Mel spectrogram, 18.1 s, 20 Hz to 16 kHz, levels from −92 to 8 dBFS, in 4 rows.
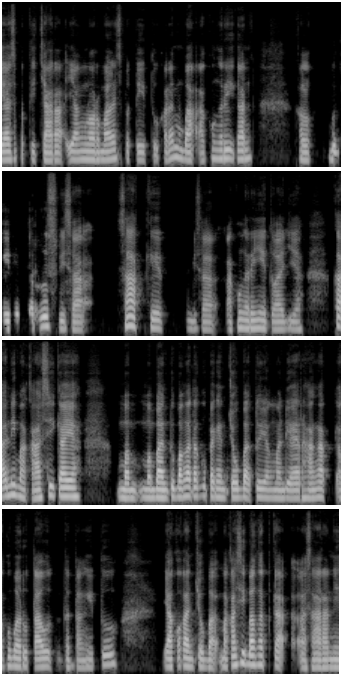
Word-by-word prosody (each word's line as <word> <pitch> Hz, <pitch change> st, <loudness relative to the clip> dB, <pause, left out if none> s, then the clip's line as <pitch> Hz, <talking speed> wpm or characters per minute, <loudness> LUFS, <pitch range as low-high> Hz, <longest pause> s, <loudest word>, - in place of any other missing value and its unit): ya -, -, +4 dB
seperti 140 Hz, -, -9 dB
cara 125 Hz, 0 st, +2 dB, 0.2 s
yang 135 Hz, 0 st, 0 dB
normalnya 135 Hz, +2 st, +2 dB
seperti 130 Hz, -1 st, -9 dB
itu. -, -, -14 dB
Karena 155 Hz, -, -2 dB
mba 130 Hz, -3 st, +3 dB, 0.2 s
aku 125 Hz, -, -13 dB
ngeri 150 Hz, +1 st, +1 dB
kan 145 Hz, +1 st, +2 dB, 0.7 s
kalau 130 Hz, 0 st, -1 dB, 0.3 s
begini 130 Hz, +6 st, -1 dB
terus 165 Hz, +6 st, +1 dB
bisa 125 Hz, -1 st, -3 dB, 0.6 s
sakit, 170 Hz, -5 st, +1 dB, 0.4 s
bisa 130 Hz, -1 st, -9 dB, 0.3 s
aku -, -, -7 dB
ngerinya 140 Hz, 0 st, 0 dB
itu 130 Hz, -, -8 dB
aja. 125 Hz, 0 st, -6 dB, 0.5 s
Kak -, -, +4 dB
ini 180 Hz, +2 st, +3 dB
makasih 135 Hz, +5 st, +1 dB
Kak 155 Hz, 0 st, +8 dB
ya, 150 Hz, -, +5 dB, 0.6 s
mem 130 Hz, -1 st, +4 dB, 0.2 s
membantu 135 Hz, 0 st, +5 dB
banget 155 Hz, +2 st, +5 dB
aku 160 Hz, +1 st, -5 dB
pengen 145 Hz, -2 st, +2 dB
coba 140 Hz, +1 st, +4 dB
tuh 145 Hz, -, -1 dB
yang 135 Hz, -1 st, -1 dB
mandi 130 Hz, 0 st, 0 dB
air 130 Hz, 0 st, +2 dB
hangat, 140 Hz, +2 st, +2 dB, 0.2 s
aku 140 Hz, +2 st, -2 dB
baru 135 Hz, -1 st, +3 dB
tahu 130 Hz, +1 st, +4 dB, 0.3 s
tentang 125 Hz, -2 st, -5 dB
itu. 125 Hz, -, -8 dB, 0.8 s
Ya 140 Hz, -, 0 dB
aku -, -, -7 dB
akan 140 Hz, -2 st, +5 dB
coba. 130 Hz, 0 st, +2 dB, 0.2 s
Makasih 155 Hz, +8 st, +3 dB
banget 165 Hz, 0 st, +5 dB
Kak, 135 Hz, -, +3 dB, 0.2 s
eee, 125 Hz, -, -2 dB
sarannya. 125 Hz, 0 st, +2 dB
135 Hz, 175 wpm, -23 LUFS, 130-150 Hz, 0.8 s, Kak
